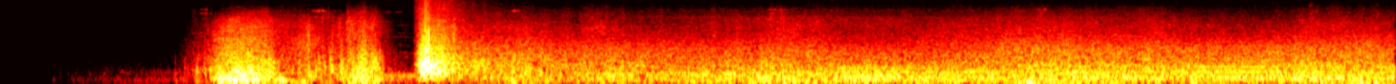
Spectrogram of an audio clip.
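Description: Wind rushes steadily as a character glides through the air.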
